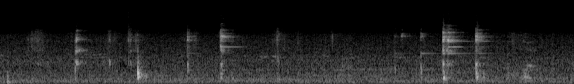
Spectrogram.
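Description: A scattered series of light clinks and taps on a ceramic plate as salad is handled and arranged on it, some with a brief ring; the sharpest come about a second and a half in and again between four and five seconds.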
